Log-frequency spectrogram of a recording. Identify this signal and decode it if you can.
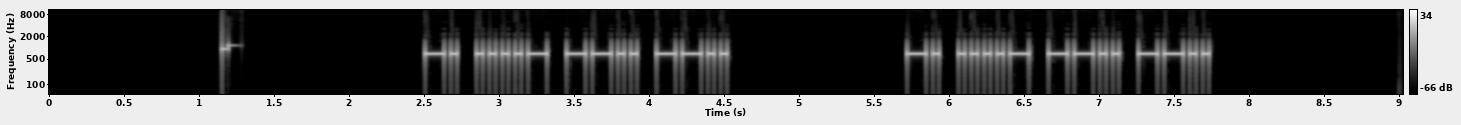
Morse code, heard as a keyed tone, about 28 wpm, 700 Hz. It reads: N4ZZ N4ZZ
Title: Easy Call Signs Repeated 2x - 28wpm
